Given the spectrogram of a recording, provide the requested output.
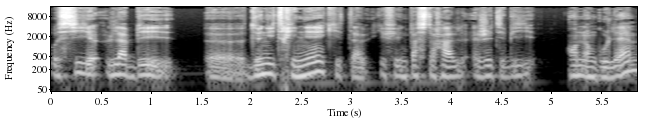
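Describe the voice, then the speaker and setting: A man's dark, mellow tone with vocal fry, fairly even intonation and a very slow pace. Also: medium pitch for a man. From Brussels, Belgium (Flemish parents). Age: 60s. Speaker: church pastoral coordinator. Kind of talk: radio interview. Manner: halting, frequent hesitations.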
